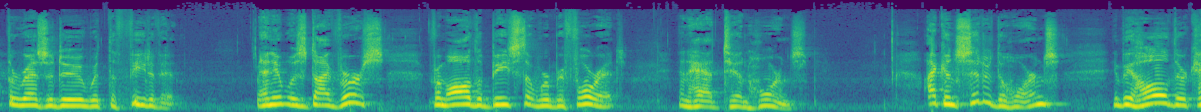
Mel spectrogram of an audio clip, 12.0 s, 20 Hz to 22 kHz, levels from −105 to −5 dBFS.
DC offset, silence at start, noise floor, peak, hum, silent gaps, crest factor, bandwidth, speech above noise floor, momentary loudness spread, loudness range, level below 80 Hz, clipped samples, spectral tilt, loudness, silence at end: under 0.1%; 0.05 s; -51 dBFS; 0 dBFS; none; none; 14 dB; 16.5 kHz; 37 dB; 13 LU; 5 LU; -58 dBFS; under 0.1%; -4.5 dB/octave; -15 LUFS; 0 s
